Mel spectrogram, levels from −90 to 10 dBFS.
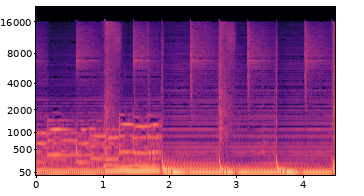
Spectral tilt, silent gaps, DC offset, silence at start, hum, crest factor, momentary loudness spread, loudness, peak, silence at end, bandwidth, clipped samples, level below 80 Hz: -6 dB/octave; none; under 0.1%; 0 s; none; 10 dB; 5 LU; -15 LUFS; -2 dBFS; 0 s; 16.5 kHz; under 0.1%; -12 dBFS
